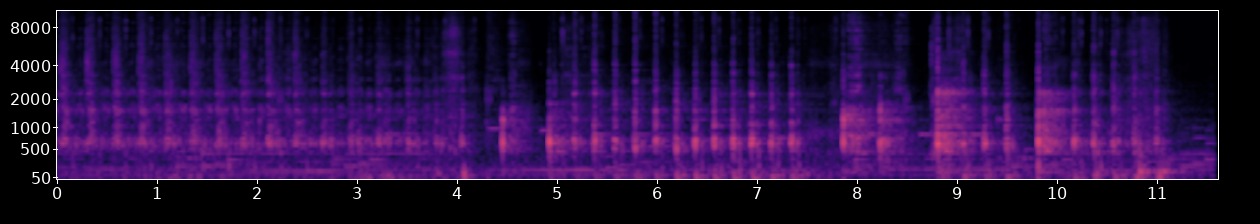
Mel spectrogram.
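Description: A knife roughly chops fresh sage on a cutting board in quick, close, rhythmic bursts of sharp taps, pausing briefly now and then before resuming.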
